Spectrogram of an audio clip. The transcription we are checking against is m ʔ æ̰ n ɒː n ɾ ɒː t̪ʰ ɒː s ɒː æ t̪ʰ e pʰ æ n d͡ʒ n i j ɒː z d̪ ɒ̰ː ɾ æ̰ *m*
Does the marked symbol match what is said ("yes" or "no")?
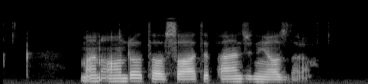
yes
